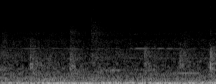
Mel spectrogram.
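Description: Footsteps on a hard floor, a little more than two a second, over a steady low rumble.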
